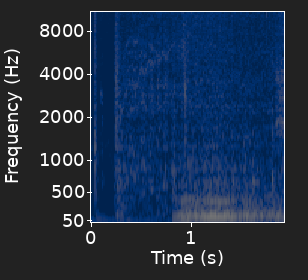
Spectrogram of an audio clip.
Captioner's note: engine starts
